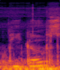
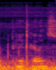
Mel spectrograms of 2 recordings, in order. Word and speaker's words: Pecos: This light up here is Pecos or Pecos Road, depending upon how you pronounce it. I've heard both ways. I've had comments in the comment section tell me both ways. I will say it both ways for everyone.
